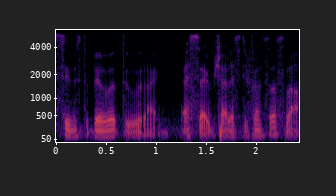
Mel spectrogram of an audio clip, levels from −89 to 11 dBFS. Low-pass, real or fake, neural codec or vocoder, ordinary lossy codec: 5.4 kHz; real; none; Opus, 32 kbps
